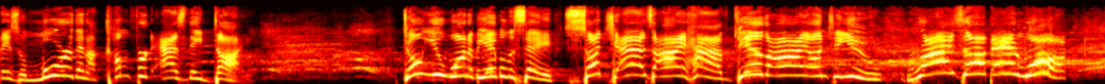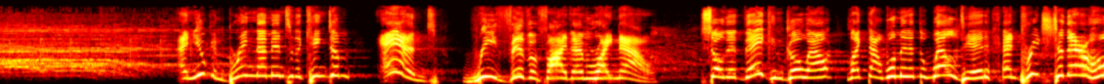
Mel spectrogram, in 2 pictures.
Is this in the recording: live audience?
yes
